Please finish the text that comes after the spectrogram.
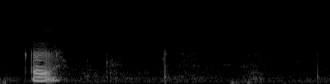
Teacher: मध्य स्वर होता है दोस्तों, जीभ के मध्य भाग से उच्चारित होता है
